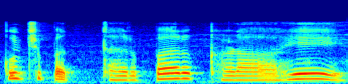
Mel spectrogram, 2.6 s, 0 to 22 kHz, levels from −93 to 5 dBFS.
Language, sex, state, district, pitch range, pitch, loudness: Hindi, female, Madhya Pradesh, Bhopal, 200-260 Hz, 245 Hz, -14 LUFS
